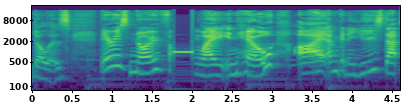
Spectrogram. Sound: beep

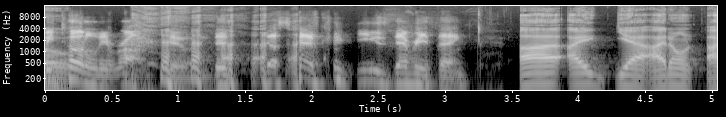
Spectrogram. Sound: laughing

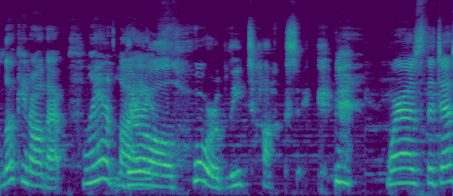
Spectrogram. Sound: chuckle

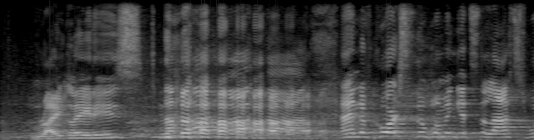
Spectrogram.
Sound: laughs

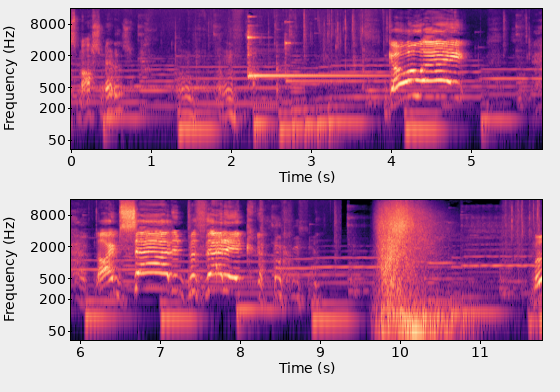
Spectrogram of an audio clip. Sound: doorbell

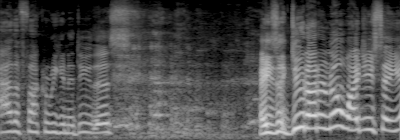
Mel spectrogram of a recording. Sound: audience laughs

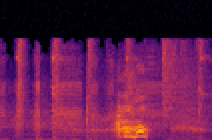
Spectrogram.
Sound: chuckles

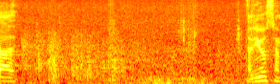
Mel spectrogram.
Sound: thunder

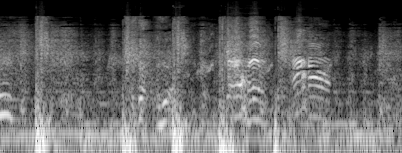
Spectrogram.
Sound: punching and grunting noises

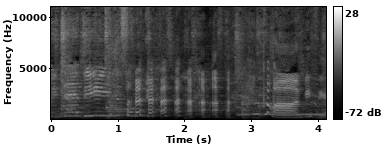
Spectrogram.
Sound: laughter

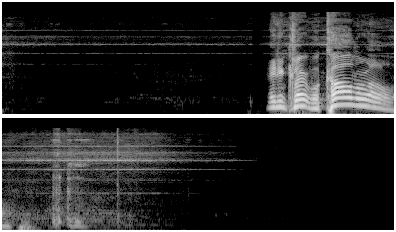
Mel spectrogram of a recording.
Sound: bell rings

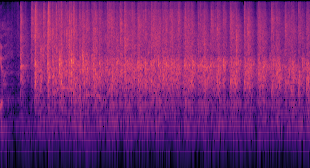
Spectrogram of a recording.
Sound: audience cheering and clapping

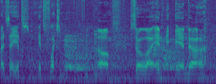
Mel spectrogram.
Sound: dog barking

